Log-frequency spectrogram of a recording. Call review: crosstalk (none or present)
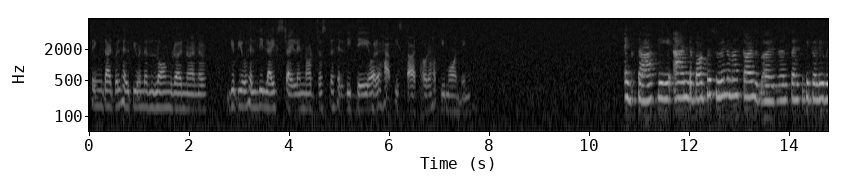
none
